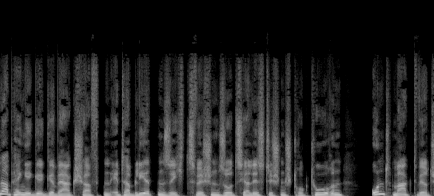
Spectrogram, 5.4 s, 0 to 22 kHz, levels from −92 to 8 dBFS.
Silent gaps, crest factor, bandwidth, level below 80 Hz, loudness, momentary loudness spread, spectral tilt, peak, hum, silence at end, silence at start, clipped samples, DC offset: none; 14 dB; 16 kHz; -58 dBFS; -25 LUFS; 5 LU; -5.5 dB/octave; -10 dBFS; none; 0 s; 0 s; under 0.1%; under 0.1%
